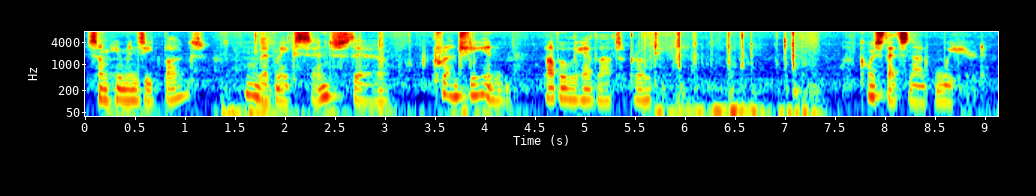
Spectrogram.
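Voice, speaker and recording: A man acts out a polite alien note-taker studying humans in an ASMR roleplay. The softspoken voice sits a little low and moves slowly, with hesitant, puzzled, clinical questioning. Keyboard typing and clear noise run behind it. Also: close to an everyday voice. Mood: curious, musing. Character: curious, mild-mannered alien interviewer taking notes on humans. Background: computer keyboard typing.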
